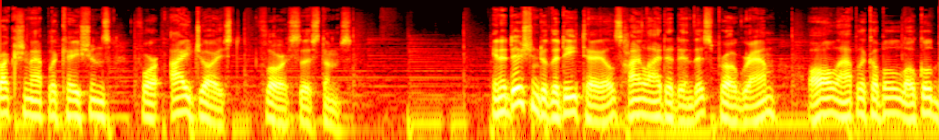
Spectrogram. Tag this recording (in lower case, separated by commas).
speech, music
